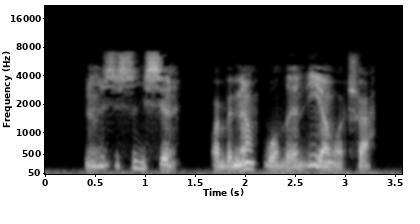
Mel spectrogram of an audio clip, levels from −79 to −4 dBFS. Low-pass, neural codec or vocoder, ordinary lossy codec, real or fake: 7.2 kHz; autoencoder, 22.05 kHz, a latent of 192 numbers a frame, VITS, trained on many speakers; MP3, 32 kbps; fake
